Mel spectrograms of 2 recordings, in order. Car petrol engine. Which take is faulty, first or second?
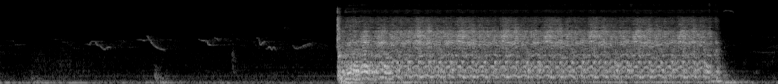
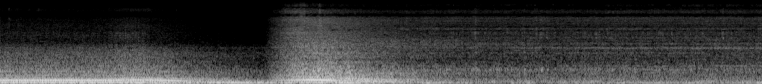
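first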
